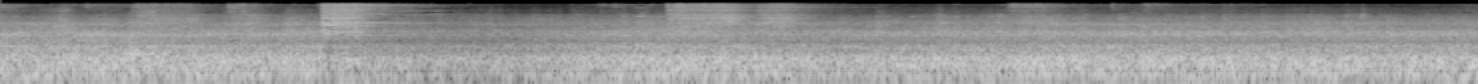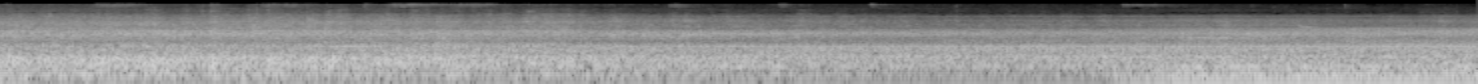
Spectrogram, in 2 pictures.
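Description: Railway wagons rolling past close by: a steady rumble of steel wheels on the rails with clatter from the running gear, and one sharp clank about two seconds in.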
